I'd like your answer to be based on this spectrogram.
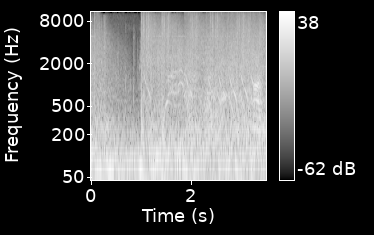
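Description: Gunfire in the zombie survival video game Survival Crisis Z, a loud continuous volley of shots and crashing impacts filling the whole stretch, with no clear speech over it.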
